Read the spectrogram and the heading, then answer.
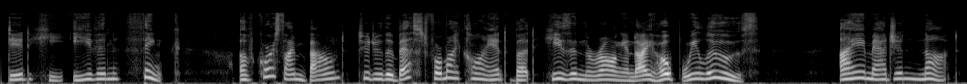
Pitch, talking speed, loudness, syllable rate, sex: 235 Hz, 175 wpm, -21 LUFS, 4.4 syllables/s, female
